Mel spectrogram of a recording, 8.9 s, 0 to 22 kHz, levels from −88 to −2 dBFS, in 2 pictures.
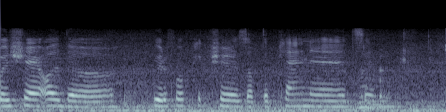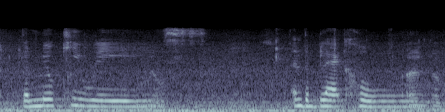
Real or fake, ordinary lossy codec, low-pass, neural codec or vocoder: real; none; none; none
